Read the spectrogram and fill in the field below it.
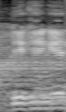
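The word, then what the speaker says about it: though: दो, दो मीन्स हालांकि या यद्यपि, या क्या होता है यद्यपि, यद्यपि या हालांकि, यहाँ GH साइलेंट है।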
